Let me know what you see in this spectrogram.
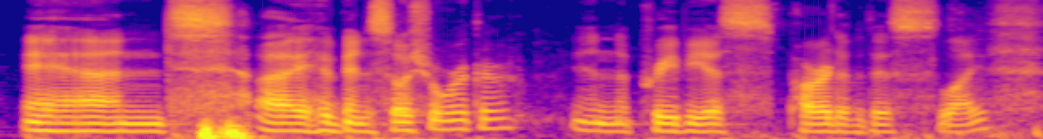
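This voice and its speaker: At a fairly slow pace, a man talks in a normal speaking voice with a medium pitch and fairly even intonation. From US Midwest, Iowa. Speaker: Zen teacher. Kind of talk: dharma talk.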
